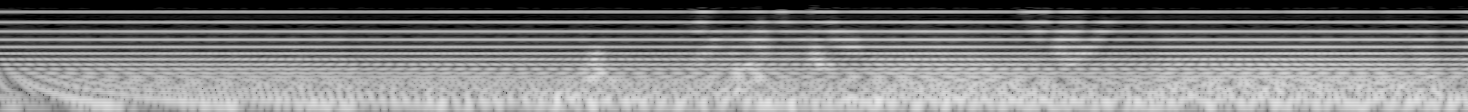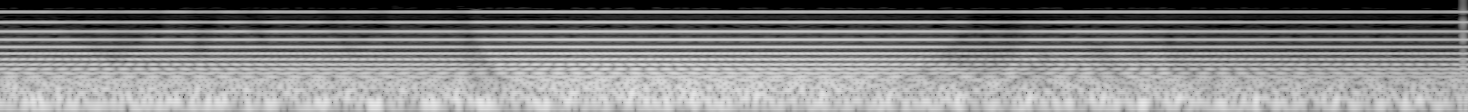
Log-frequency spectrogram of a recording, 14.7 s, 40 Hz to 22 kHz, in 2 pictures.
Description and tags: Bitmaps & Wavs Buzz 1
Bitmaps, buzz, computer, hum, machine, noise, sci-fi, Wavs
